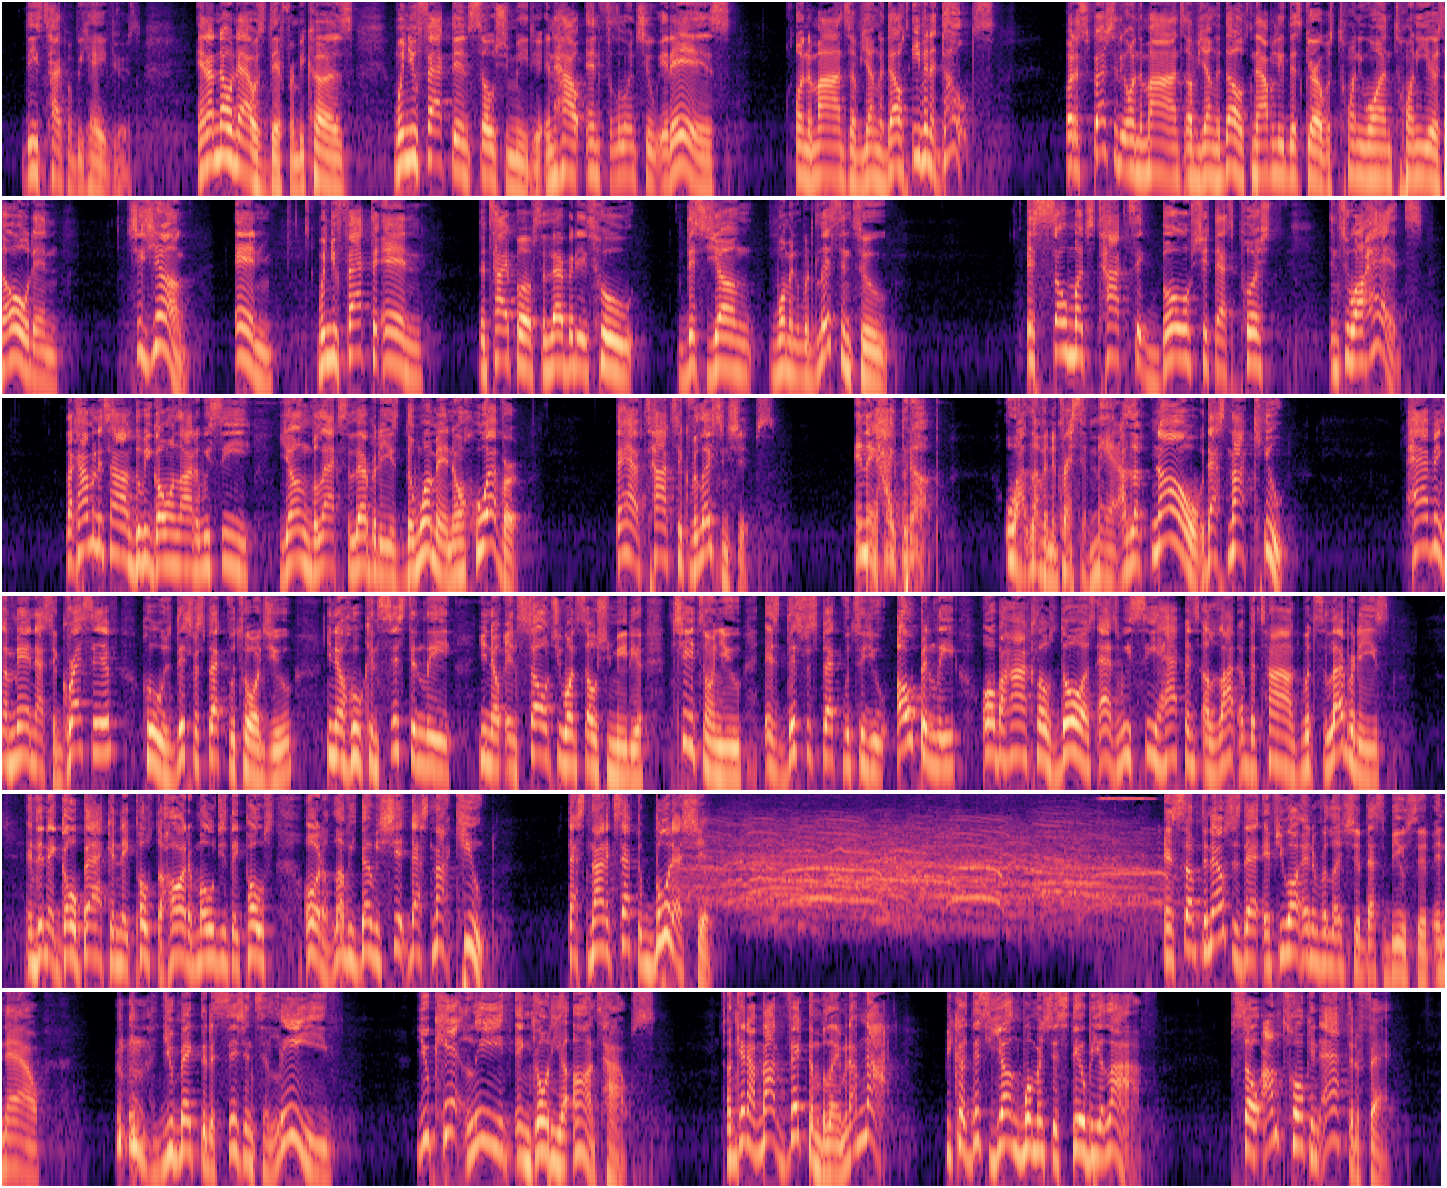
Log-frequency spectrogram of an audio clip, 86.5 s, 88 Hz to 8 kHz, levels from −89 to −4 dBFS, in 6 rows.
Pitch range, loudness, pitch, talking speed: 140-205 Hz, -19 LUFS, 170 Hz, 165 wpm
